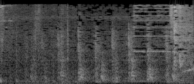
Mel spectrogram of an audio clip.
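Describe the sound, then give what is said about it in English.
A sci-fi machine door slides shut with a hissing, mechanical whoosh, layered with pulsing clanks and a steady electronic hum, fairly loud, with no one talking. “I wonder why the machine door closed.”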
